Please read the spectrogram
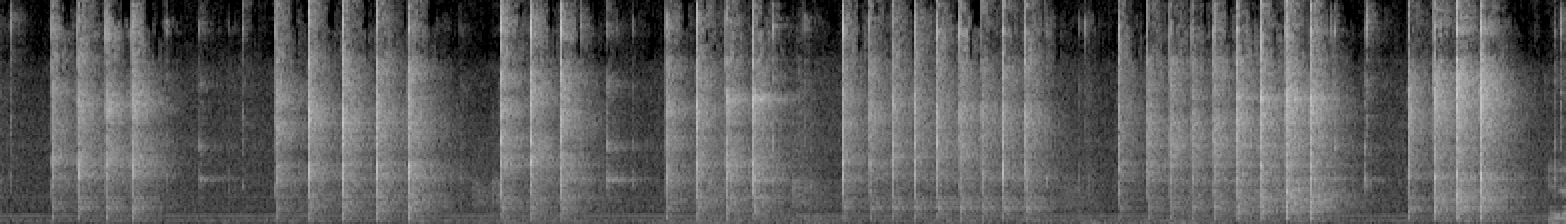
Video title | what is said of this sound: Tractor Parts ARE HERE!! Transmission back together!! #uncut | Hear that change in sound? That's solid. That snapped right in.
